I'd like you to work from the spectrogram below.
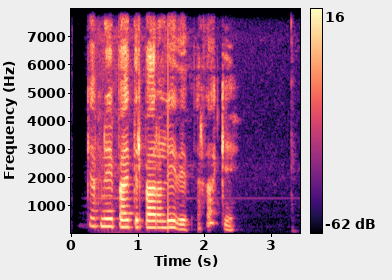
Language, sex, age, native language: Icelandic, female, 60-69, Icelandic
